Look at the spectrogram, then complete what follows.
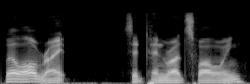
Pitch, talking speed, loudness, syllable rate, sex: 105 Hz, 145 wpm, -17 LUFS, 4.9 syllables/s, male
